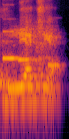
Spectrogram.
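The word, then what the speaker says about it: Lieque: The Chinese name of the lung, that lung 7 is Liachia. मगर वो pronunciation लियाचिया करते हैं, स्पेलिंग उसका बड़ा अजीब है, LIEGUE.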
